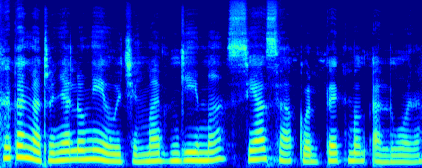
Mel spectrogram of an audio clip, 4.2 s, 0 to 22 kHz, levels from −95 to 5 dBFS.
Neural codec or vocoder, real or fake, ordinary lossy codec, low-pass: codec, 44.1 kHz, 3.4 kbps, Pupu-Codec; fake; none; none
